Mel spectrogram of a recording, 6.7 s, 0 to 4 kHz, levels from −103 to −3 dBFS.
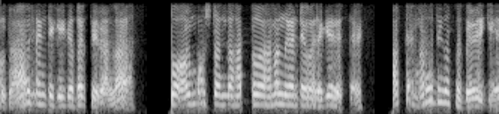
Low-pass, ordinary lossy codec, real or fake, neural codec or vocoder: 3.6 kHz; none; fake; codec, 44.1 kHz, 3.4 kbps, Pupu-Codec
